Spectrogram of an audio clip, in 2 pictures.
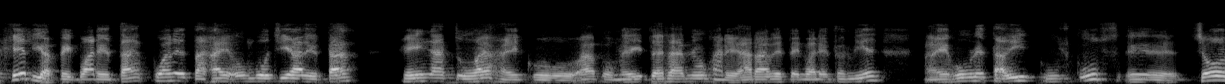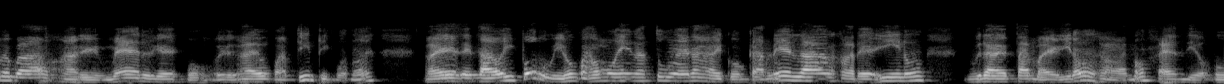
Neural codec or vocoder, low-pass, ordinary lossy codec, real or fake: codec, 44.1 kHz, 2.6 kbps, DAC; 7.2 kHz; none; fake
